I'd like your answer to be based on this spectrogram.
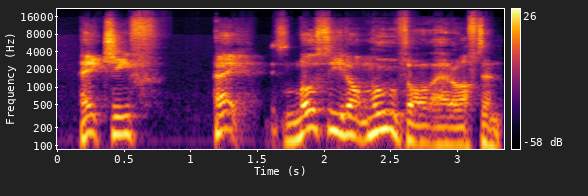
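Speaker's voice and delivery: high, nasal floating-skull voice. Narrator voices a floating skull greeting the just-awakened player, nasal voice. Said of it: "greets you with a nasal voice".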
